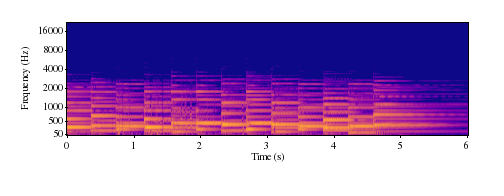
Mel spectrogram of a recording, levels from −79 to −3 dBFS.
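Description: From 0.67 to 2.23 s the audio breaks into repeated packet loss with a robotic sound. More than a dozen short holes, none longer than about 40 ms, are each patched by extending the preceding sound. Concealment covers roughly a fifth of the stretch. Because the patches come back before the signal can recover, the sound turns choppy and robotic, with small pieces missing. The density of the dropouts is what separates this from isolated losses.

Two single short concealed packet losses follow, at 2.63 to 2.67 s and at 3.11 to 3.15 s. In each, a few hundredths of a second failed to reach the decoder, and the receiver continued the last sound before blending back into the real signal. Each is heard as a brief smear or wobble that passes quickly, and neither is followed by further gaps. That lone, momentary character distinguishes these events from the sustained robotic stretch before them.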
